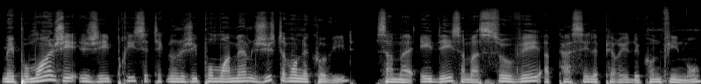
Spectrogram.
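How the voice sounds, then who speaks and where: A man's dark, mellow voice in an English accent, moderate pace, ordinary pitch variation, dry and close with no echo. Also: medium pitch for a man. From United States. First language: English (speaking French). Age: 60s. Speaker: massage business founder and trainer. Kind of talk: podcast interview.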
